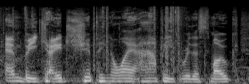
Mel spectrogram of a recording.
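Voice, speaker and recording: A man doing live esports play-by-play commentary as a caster, building from measured analysis to excited calls. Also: mid-range voice, background noise.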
